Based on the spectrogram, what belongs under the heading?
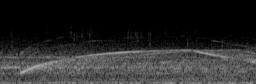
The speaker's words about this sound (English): Sirens of ambulances, the enforcers, fire brigades and other special vehicles that usually signal extraordinary situations and emergency have intensified and constantly reminded that the situation has become a permanent emergency.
